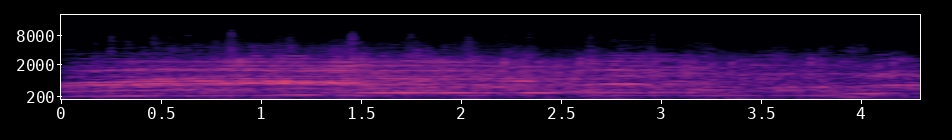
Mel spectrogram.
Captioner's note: audience cheering and applauding; graduation music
